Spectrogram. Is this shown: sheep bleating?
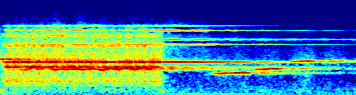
no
